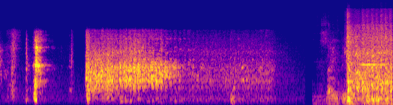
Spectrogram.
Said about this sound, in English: I'm gonna try to crank it one more time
